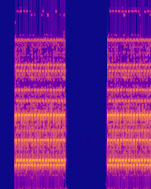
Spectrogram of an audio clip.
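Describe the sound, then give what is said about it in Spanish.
A telephone rings twice. Each ring is a bright, steady electronic trill of about a second, and a longer silent gap separates them. The rings are loud and stand alone. “Buenos días, le llamo para ofrecerle una promoción.”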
